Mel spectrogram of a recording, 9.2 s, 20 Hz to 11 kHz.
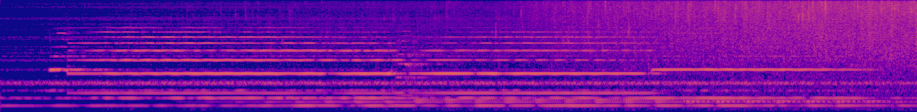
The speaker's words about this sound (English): The rain started coming just as I had sat down around 12:30 p.m. to watch my favorite reality show.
